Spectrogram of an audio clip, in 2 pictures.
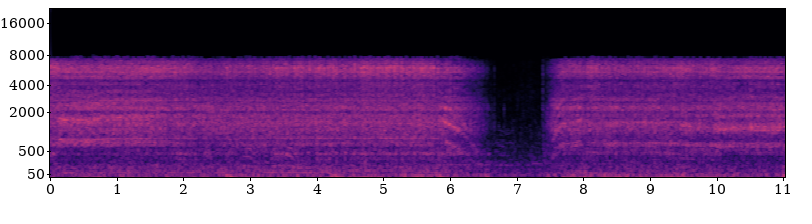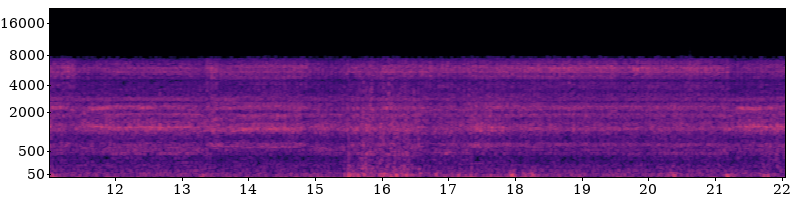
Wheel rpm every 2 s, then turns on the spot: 230, 230, 220, 60, 190, 160, 160, 160, 160, 160, 160.
none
